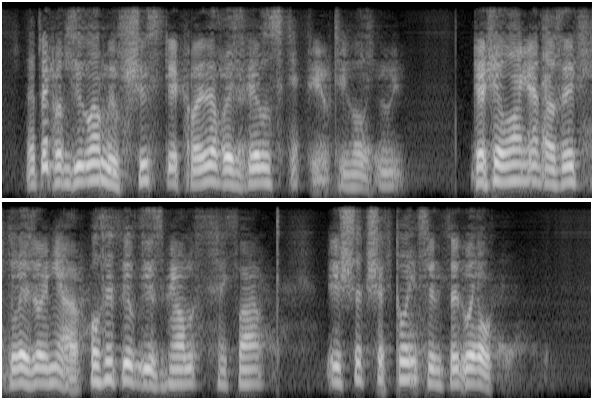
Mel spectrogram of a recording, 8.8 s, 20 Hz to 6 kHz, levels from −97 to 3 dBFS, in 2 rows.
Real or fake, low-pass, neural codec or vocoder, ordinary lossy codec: fake; 5.4 kHz; codec, 16 kHz, 0.5 kbps, FreqCodec, larger model; none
